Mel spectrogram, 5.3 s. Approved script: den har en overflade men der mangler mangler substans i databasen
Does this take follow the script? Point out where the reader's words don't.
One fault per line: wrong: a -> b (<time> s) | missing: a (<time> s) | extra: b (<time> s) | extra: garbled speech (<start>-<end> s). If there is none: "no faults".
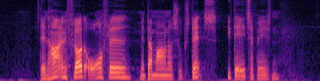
extra: flot (1.1 s)
missing: mangler (2.9 s)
